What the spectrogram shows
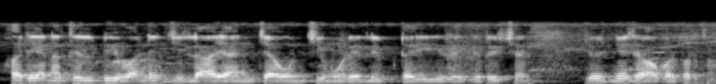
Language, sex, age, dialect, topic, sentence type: Marathi, male, 18-24, Varhadi, agriculture, statement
